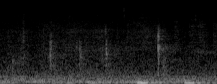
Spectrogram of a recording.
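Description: Sheets of paper being handled at a table: a few faint, irregular clicks and a couple of dull thumps over a low room hum.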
